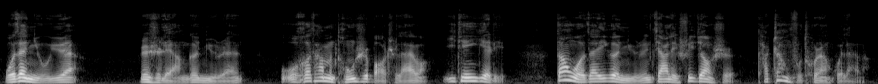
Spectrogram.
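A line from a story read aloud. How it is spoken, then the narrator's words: Man, bitter smile. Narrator (Chinese): 男人苦笑的说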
